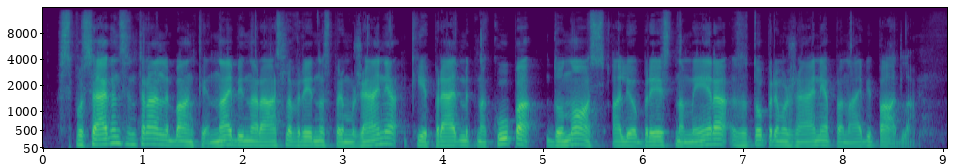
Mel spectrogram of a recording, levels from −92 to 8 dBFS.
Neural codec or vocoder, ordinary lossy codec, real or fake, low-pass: none; AAC, 64 kbps; real; 14.4 kHz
